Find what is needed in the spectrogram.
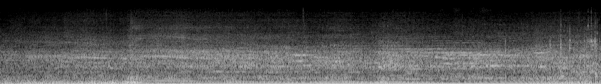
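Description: Honda CG 160 Titan motorcycle's single-cylinder four-stroke engine running steadily while under way, mixed with steady wind and road noise on the camera microphone.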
